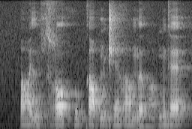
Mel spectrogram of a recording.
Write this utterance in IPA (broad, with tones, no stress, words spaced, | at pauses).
ɑ̤˥lʲə̤˩çɮɔ˥ θṳ˥kɑ˥p nd͡ʒɛ̤˥ðɑ̤˥mɾə˩ ðɑ̤˨bŋɡɛ˥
